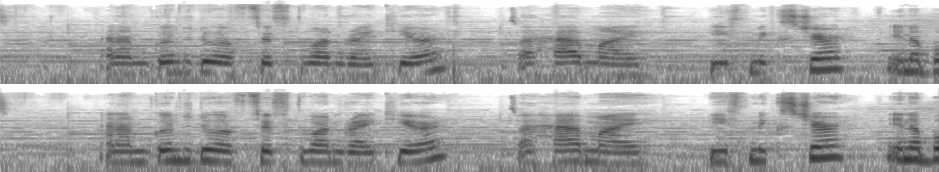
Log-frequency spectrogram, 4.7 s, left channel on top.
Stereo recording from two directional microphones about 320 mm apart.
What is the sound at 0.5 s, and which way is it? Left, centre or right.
Speech, right.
